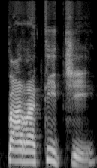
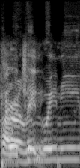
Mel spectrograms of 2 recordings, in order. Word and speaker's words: Paratici: I don't know why everyone has such a hard time pronouncing the name Paratici. It's not that hard, Bobby. I've heard him called Paralinguini. Like, just I don't understand. Hey, I'm going to call him Paracini.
